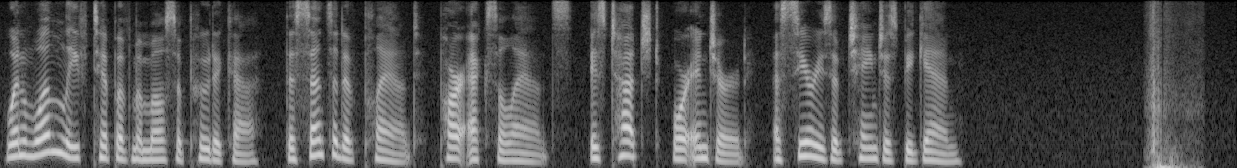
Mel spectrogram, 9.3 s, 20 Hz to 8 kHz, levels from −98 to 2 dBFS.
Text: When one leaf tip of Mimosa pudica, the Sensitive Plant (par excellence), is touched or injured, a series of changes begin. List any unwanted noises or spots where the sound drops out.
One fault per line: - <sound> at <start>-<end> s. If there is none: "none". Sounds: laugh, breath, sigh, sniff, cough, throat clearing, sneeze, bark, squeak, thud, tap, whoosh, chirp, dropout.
- whoosh at 8.6-9.1 s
